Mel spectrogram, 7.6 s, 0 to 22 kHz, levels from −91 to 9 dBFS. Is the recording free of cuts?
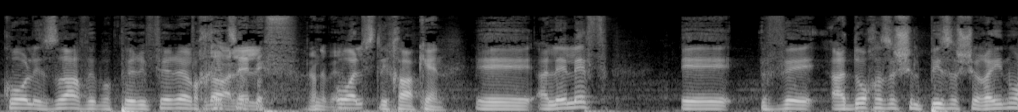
no; 3 cuts; at 1.4 s, 2.4 s, 2.7 s

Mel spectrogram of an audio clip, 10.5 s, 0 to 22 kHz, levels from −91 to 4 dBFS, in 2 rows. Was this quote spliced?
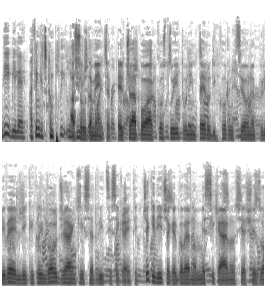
no; 0 cuts

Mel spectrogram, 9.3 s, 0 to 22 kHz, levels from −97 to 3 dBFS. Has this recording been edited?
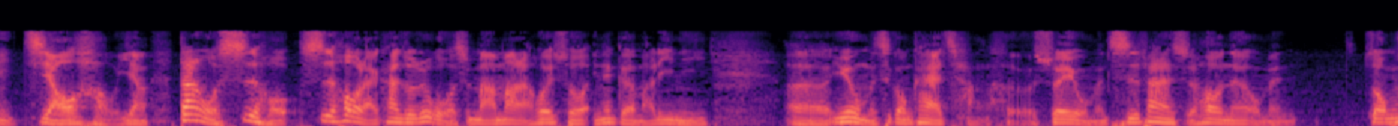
yes; 1 cut; at 4.0 s

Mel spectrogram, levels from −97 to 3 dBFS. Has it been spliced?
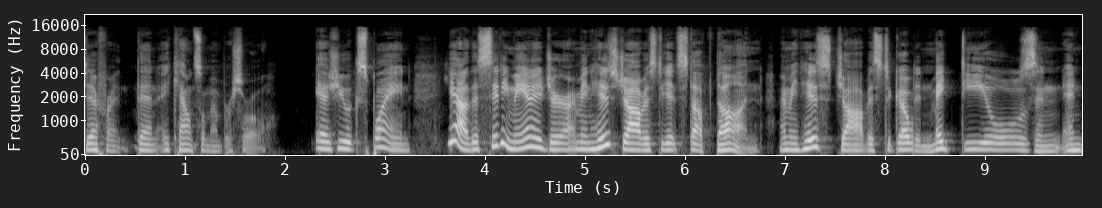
yes; 2 cuts; at 6.9 s, 8.3 s

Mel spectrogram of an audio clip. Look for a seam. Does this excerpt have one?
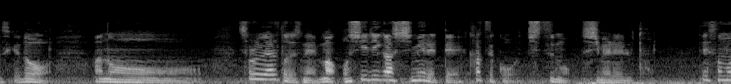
no; 0 cuts

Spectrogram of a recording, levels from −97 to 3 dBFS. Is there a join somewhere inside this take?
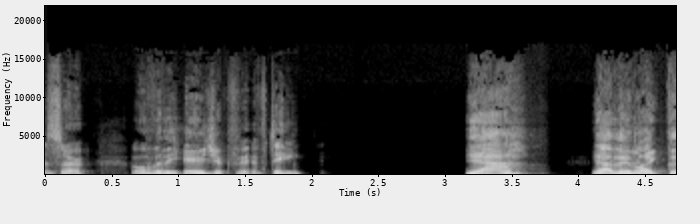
no; 0 cuts

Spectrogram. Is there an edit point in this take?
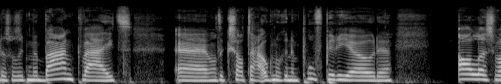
no; 0 cuts

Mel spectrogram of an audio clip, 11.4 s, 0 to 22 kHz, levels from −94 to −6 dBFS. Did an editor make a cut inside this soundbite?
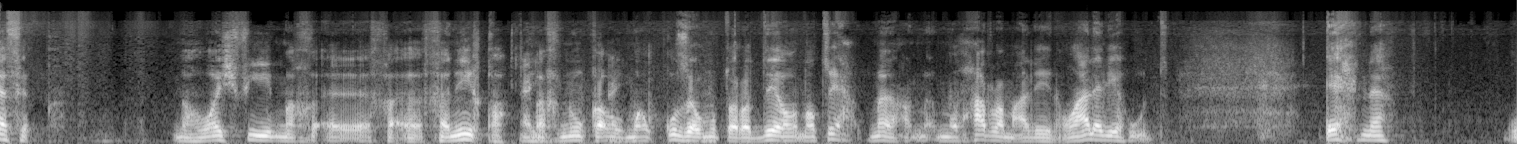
no; 0 cuts

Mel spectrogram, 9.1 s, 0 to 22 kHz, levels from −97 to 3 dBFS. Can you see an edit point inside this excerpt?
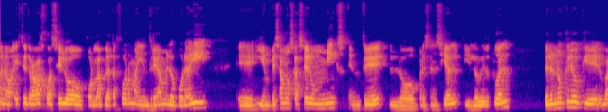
no; 0 cuts

